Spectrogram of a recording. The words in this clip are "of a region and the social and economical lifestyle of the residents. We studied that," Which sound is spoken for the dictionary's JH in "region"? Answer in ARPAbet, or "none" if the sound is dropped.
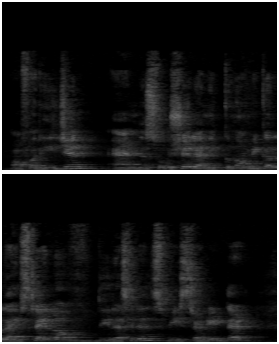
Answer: JH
